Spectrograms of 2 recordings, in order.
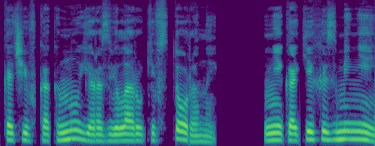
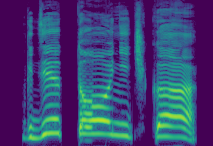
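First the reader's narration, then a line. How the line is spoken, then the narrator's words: Yelling. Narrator (Russian): орал Никита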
